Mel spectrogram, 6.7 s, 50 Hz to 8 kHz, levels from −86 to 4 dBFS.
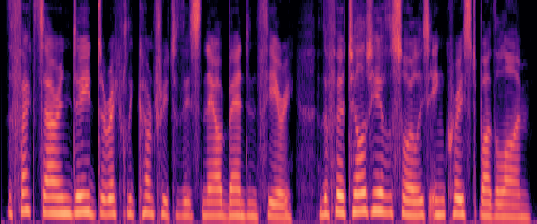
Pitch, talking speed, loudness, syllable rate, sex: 190 Hz, 190 wpm, -18 LUFS, 5.8 syllables/s, female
